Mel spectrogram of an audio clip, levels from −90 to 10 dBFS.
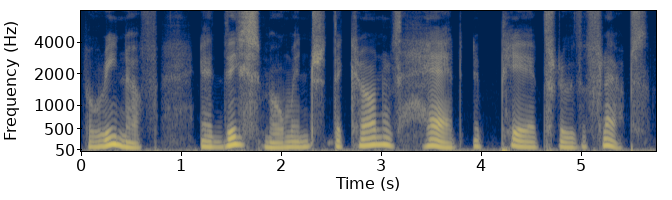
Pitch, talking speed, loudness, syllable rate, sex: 120 Hz, 125 wpm, -19 LUFS, 3.6 syllables/s, female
